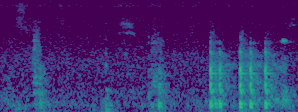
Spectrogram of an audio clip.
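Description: Near silence, with a few faint soft clicks from a latex-gloved hand kneading a moist lentil-and-bulgur köfte mixture in a glass bowl; the clicks come closer together near the end.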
